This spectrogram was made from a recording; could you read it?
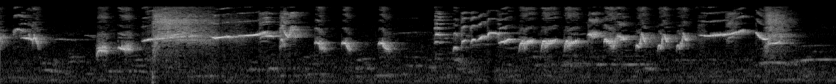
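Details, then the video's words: Oriental magpie-robin (kacer) singing, used as a lure for birds reluctant to sing: a rapid, varied stream of bright whistles, rising slurred notes and chirps, broken by harsh rasping bursts. "PANCINGAN KACER MALAS BUNYI...DI JAMIN BUKOR"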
